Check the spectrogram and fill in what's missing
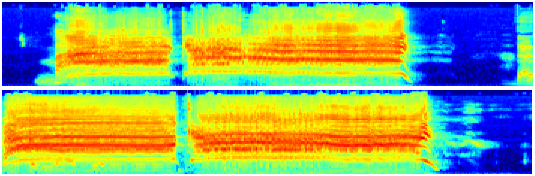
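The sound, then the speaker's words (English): A person imitates a shrill, grating scream, shrieking words in two long, piercing bursts, each briefly broken. The voice is very loud and harsh, with nothing else underneath. “Renge is screaming louder than a train with the most grating, upsetting voice.”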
